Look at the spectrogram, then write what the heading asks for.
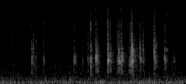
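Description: Rapid, uneven keystrokes clatter on a computer keyboard, close and fairly quiet, with a small burst of quicker taps near the end and no voices.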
